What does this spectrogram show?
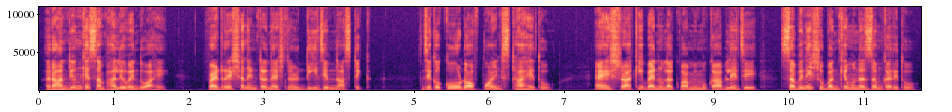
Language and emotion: Sindhi, neutral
